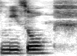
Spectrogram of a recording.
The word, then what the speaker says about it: MSEL: list it's called the abbreviation for it is pronounced Meisel msel and so as you can see like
